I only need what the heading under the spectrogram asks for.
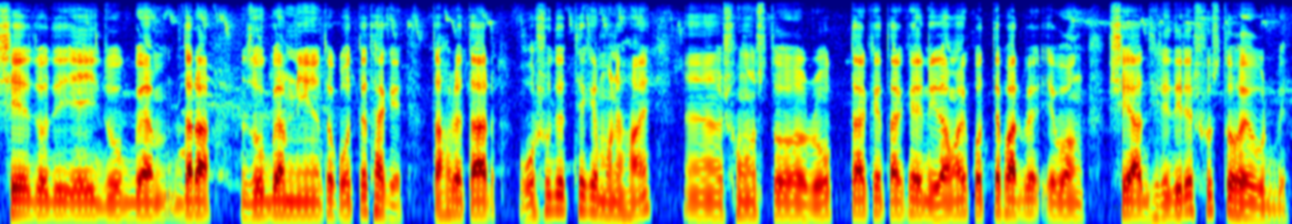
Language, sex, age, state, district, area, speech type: Bengali, male, 30-45, West Bengal, Uttar Dinajpur, urban, spontaneous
